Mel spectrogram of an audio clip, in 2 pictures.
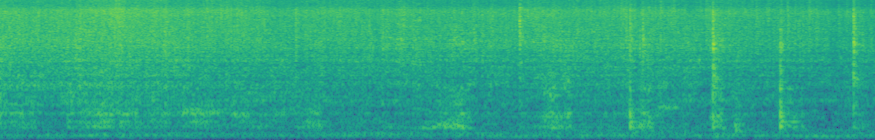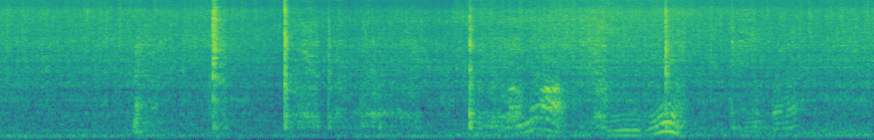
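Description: Sardines in their sauce, with garlic, sizzling in a steel wok, stirred with a metal ladle that scrapes and clinks sharply against the pan several times in the second half.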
